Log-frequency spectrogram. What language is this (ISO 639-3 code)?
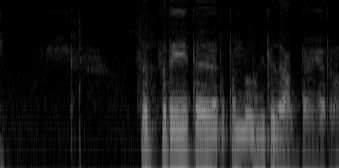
pan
